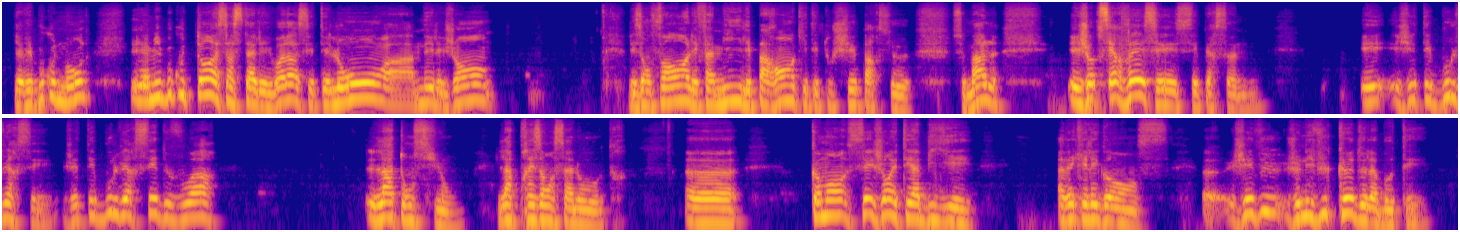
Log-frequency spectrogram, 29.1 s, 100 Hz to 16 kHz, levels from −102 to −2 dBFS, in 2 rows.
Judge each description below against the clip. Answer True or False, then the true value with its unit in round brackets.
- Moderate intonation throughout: False (6.4 semitones)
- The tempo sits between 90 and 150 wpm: True (145 wpm)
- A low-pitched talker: False (165 Hz)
